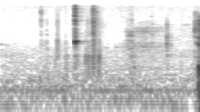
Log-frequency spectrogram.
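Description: Light plastic clicks and taps as a cable's plug is handled and pushed into its socket on a radio module. There is a quick cluster of small clicks about a second in.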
